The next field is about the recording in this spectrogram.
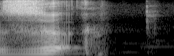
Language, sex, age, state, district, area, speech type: Kashmiri, male, 18-30, Jammu and Kashmir, Shopian, rural, read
